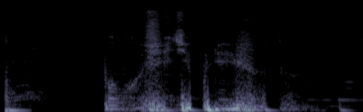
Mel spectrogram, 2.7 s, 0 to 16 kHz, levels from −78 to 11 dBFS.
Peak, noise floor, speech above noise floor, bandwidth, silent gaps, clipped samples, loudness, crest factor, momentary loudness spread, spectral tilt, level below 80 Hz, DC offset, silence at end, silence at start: -16 dBFS; -76 dBFS; 44 dB; 11.5 kHz; none; under 0.1%; -35 LUFS; 20 dB; 19 LU; -7 dB/octave; -42 dBFS; under 0.1%; 0.1 s; 0.05 s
